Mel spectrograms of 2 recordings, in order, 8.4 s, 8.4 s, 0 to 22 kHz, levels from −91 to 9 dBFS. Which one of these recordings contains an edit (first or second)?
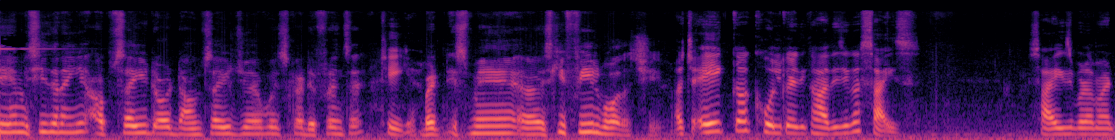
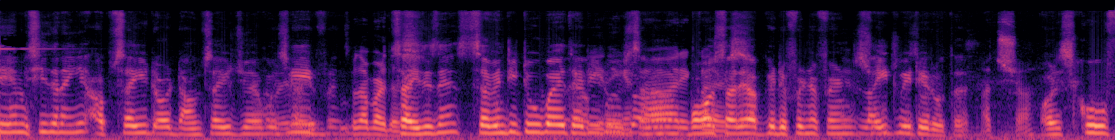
second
